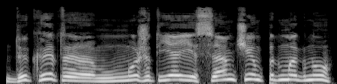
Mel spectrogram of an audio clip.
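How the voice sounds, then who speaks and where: A man's voice: high-pitched, slow, a little mellow, no room sound, clean studio sound, voice pushed up. A man voicing a fawning, folksy provincial cab driver with rustic, obsequious speech. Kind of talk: audiobook character voice.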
